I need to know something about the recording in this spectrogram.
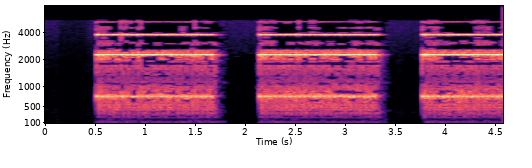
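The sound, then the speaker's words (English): A telephone rings in three long, loud bursts separated by short pauses, its bright trilling bell tone steady and buzzing, with no voices present. “Afraid to answer it?”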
